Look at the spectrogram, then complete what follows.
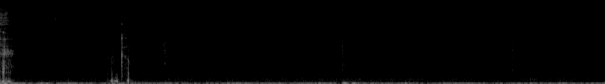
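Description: Faint, scattered clicks of a computer mouse, about a dozen at uneven intervals over a low hum, with one louder click about a second in.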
